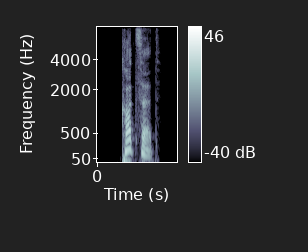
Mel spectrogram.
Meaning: second-person plural subjunctive I of kotzen
- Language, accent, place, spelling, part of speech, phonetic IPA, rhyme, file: German, Germany, Berlin, kotzet, verb, [ˈkɔt͡sət], -ɔt͡sət, De-kotzet.ogg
